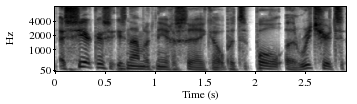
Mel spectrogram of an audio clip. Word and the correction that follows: Ricard: of Richard, hoe spreek je dat uit? – Ricard.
